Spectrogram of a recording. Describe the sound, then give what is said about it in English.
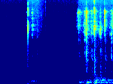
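Someone types on a computer keyboard. A single click comes first, then after a pause a quick, quiet run of clattering keystrokes. “I'll type in chat.”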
